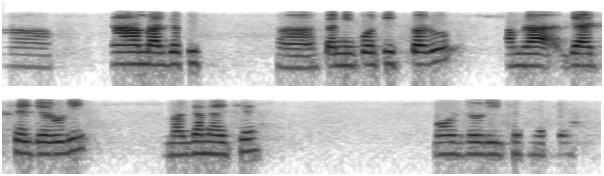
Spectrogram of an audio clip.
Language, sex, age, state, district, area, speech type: Maithili, female, 60+, Bihar, Purnia, rural, conversation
